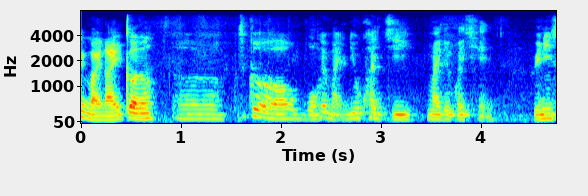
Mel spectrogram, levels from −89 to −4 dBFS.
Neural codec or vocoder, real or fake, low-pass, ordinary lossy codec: none; real; 7.2 kHz; none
